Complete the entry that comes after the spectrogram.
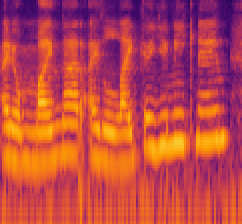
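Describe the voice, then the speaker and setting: A woman in a Danish accent, her pitch fairly high, with ordinary variation and a moderate pace. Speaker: book vlogger. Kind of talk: casual vlog chat while baking.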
